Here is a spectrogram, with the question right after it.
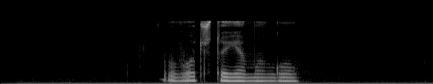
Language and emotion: Russian, sad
